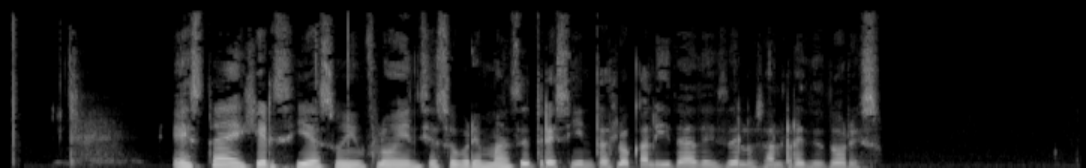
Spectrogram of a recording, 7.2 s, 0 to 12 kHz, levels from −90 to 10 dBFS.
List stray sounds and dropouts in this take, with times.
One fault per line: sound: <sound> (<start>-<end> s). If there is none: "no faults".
no faults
